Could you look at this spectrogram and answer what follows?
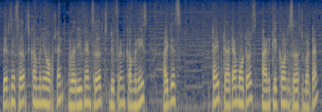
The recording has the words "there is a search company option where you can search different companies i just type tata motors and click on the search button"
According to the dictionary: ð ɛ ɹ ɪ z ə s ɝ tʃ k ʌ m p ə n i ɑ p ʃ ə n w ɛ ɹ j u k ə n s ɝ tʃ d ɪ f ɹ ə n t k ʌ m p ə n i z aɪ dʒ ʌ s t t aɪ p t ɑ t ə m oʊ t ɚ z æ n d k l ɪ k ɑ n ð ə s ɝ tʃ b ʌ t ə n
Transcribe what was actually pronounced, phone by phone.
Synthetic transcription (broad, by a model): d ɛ ɹ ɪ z ə s ɝ tʃ k ʌ m p ə n i ɑ p ʃ ə n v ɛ ɹ j u k ə n s ɝ tʃ d ɪ f ɹ ə n t k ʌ m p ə n i s aɪ dʒ ʌ s t t aɪ p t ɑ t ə m oʊ t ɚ s æ n d k l ɪ k ɑ n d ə s ɝ tʃ b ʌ t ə n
